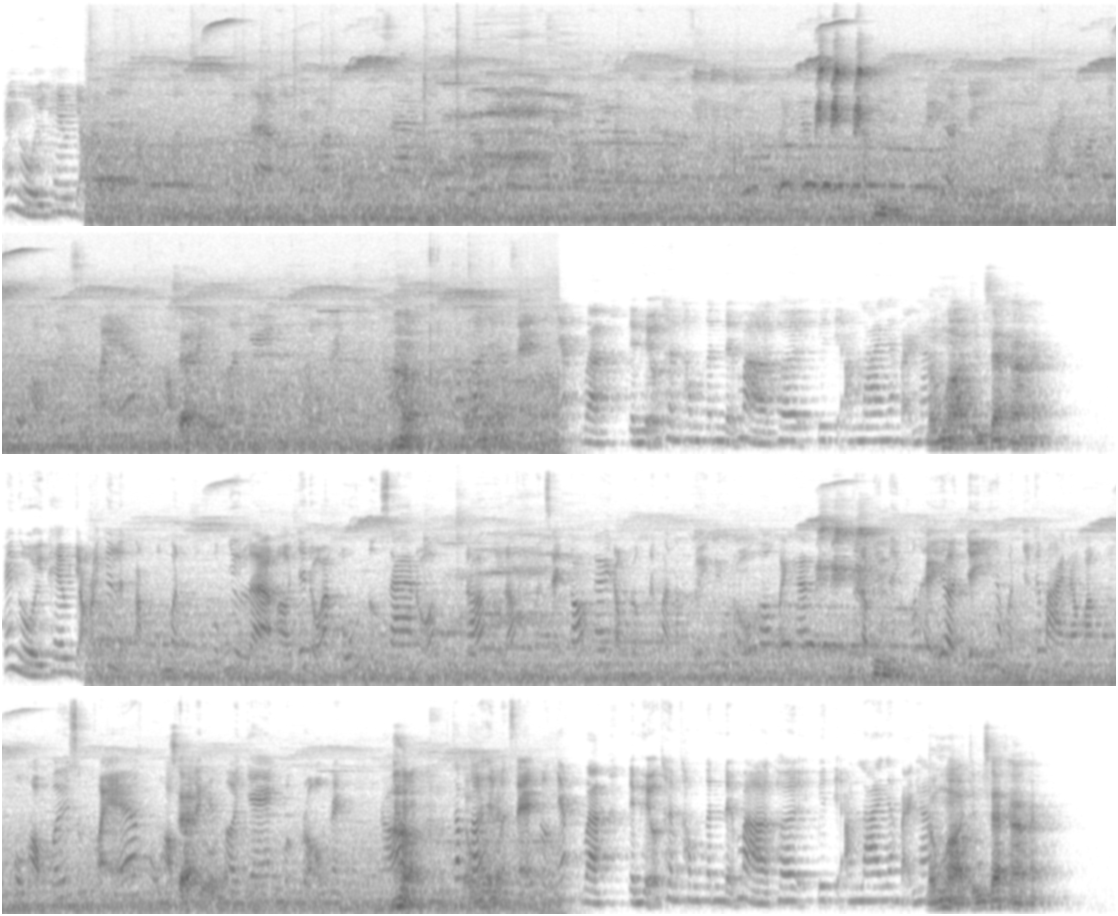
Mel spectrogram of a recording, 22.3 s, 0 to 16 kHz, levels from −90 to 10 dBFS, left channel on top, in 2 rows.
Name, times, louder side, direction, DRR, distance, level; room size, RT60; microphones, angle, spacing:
voice 1, 0.0-1.8 2.1-4.4 4.6-8.1 8.4-10.9 11.2-14.6 14.9-20.5, right 4 dB, 50° right, 7 dB, 0.6 m, -44 dB
Chicken rooster, 0.8-16.7, left 5 dB, 50° left, 0.4 m, -40 dB
voice 2, 12.9-13.4 15.0-15.3 15.7-16.2 20.4-21.5, right 1 dB, 65° right, 4 dB, 1.1 m, -36 dB
9.6 x 5.2 x 2.9 m, 0.78 s
head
